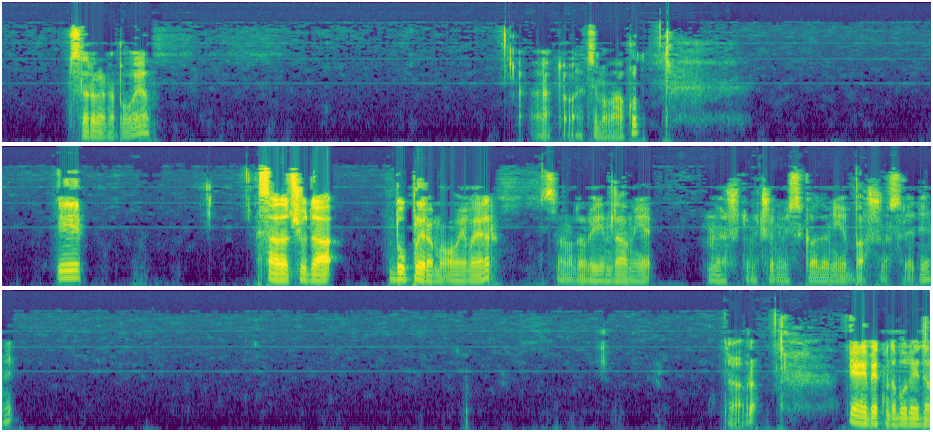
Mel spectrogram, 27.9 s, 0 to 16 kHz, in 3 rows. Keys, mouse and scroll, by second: 1.3 click, 3.3-4.7 drag, 10.5 click, 16.0 click, 17.3-20.3 drag, 21.3 click, 22.1-26.4 drag.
